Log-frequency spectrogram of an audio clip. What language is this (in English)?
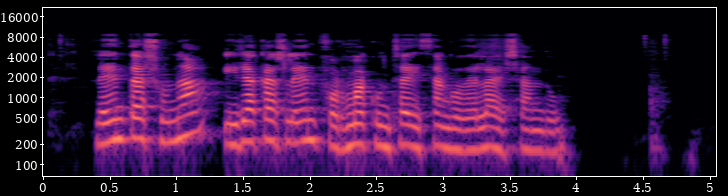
Basque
